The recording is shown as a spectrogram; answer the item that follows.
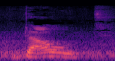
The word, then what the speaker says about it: doubt: Next is doubt, doubt, doubt, d o u bt, pronounce with me, doubt, doubt, doubt, d o u b t, doubt.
